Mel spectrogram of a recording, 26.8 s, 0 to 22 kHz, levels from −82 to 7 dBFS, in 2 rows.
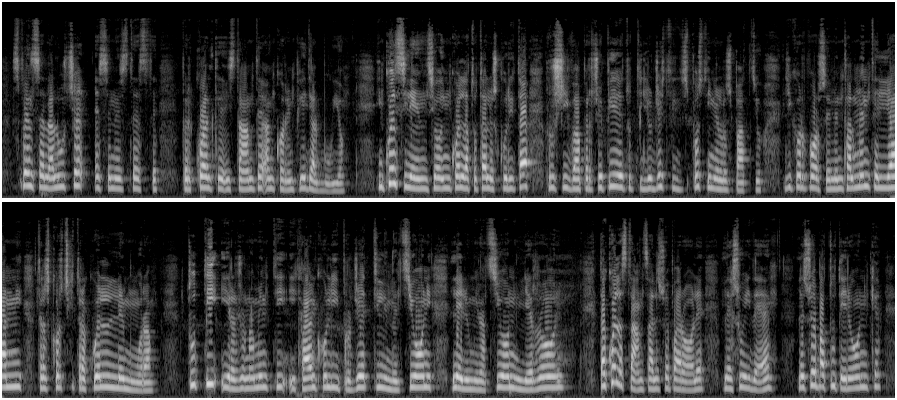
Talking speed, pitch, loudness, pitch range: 145 wpm, 210 Hz, -19 LUFS, 195-230 Hz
